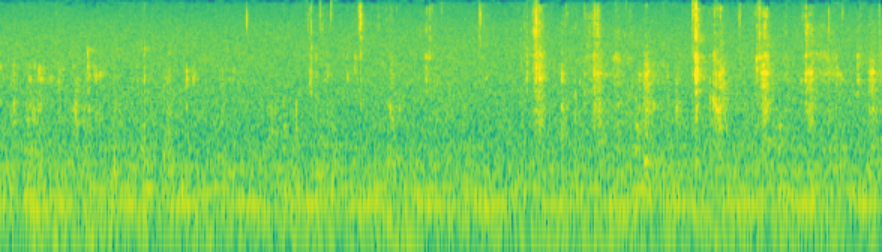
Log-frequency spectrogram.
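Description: Quiet, close-up mouth sounds of a person chewing food. In the second half there is a run of crisp crunching clicks as a raw cucumber slice is bitten and chewed.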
